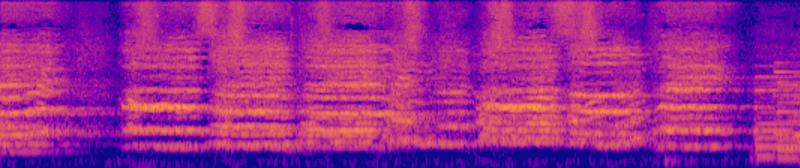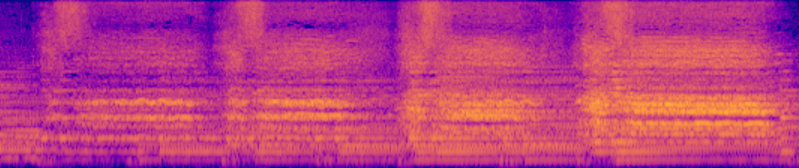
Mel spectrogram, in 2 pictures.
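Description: Intermediate-school children's choir singing in close parts. About halfway in, low sustained piano notes join under the voices, and the singing grows louder toward the end.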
